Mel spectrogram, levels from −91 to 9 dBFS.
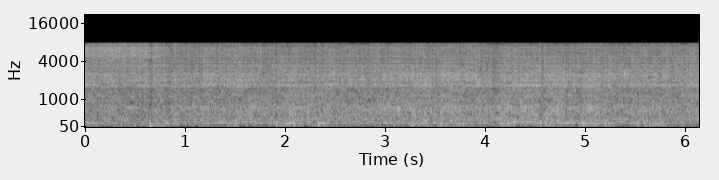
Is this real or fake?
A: fake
